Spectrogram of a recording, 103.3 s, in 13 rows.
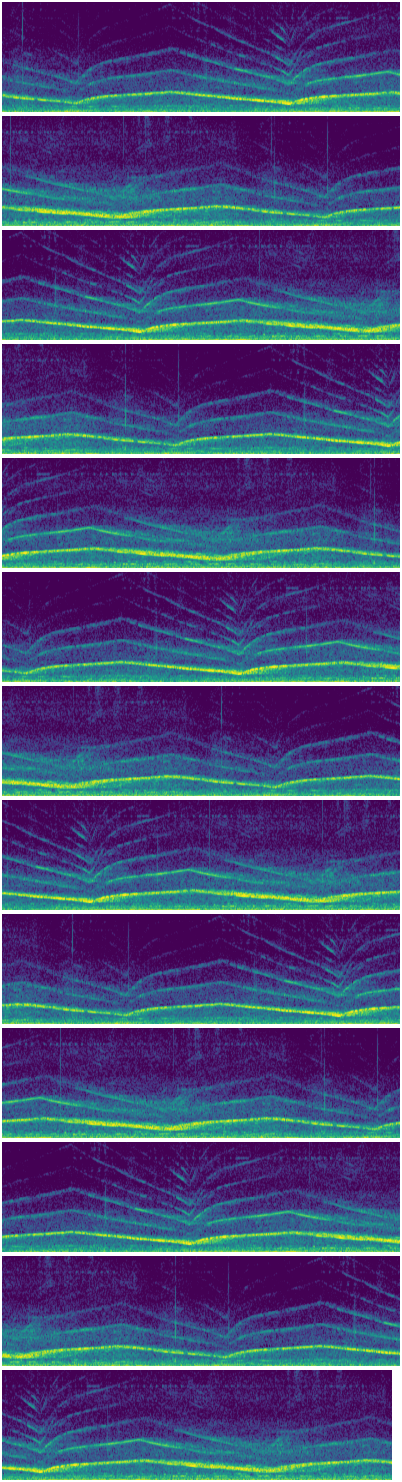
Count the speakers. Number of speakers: zero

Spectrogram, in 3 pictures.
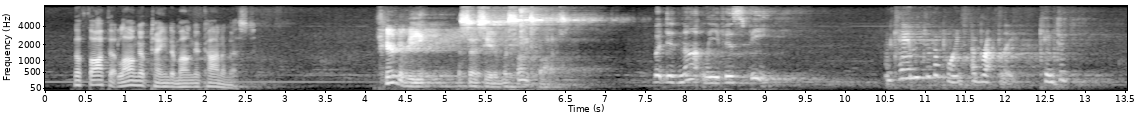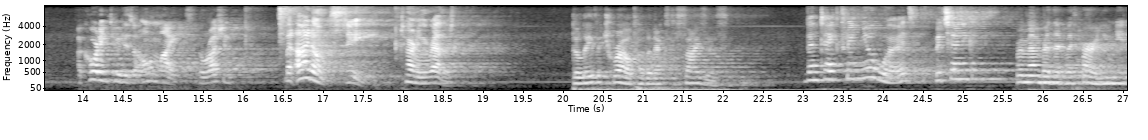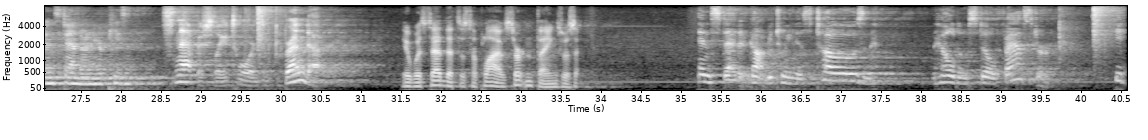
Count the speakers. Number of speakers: nine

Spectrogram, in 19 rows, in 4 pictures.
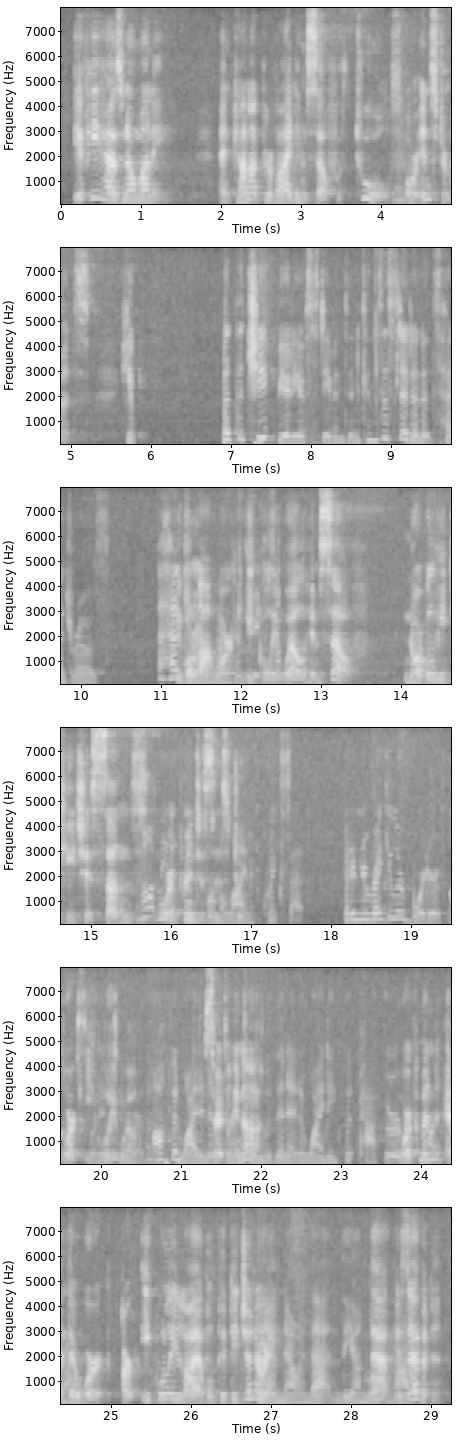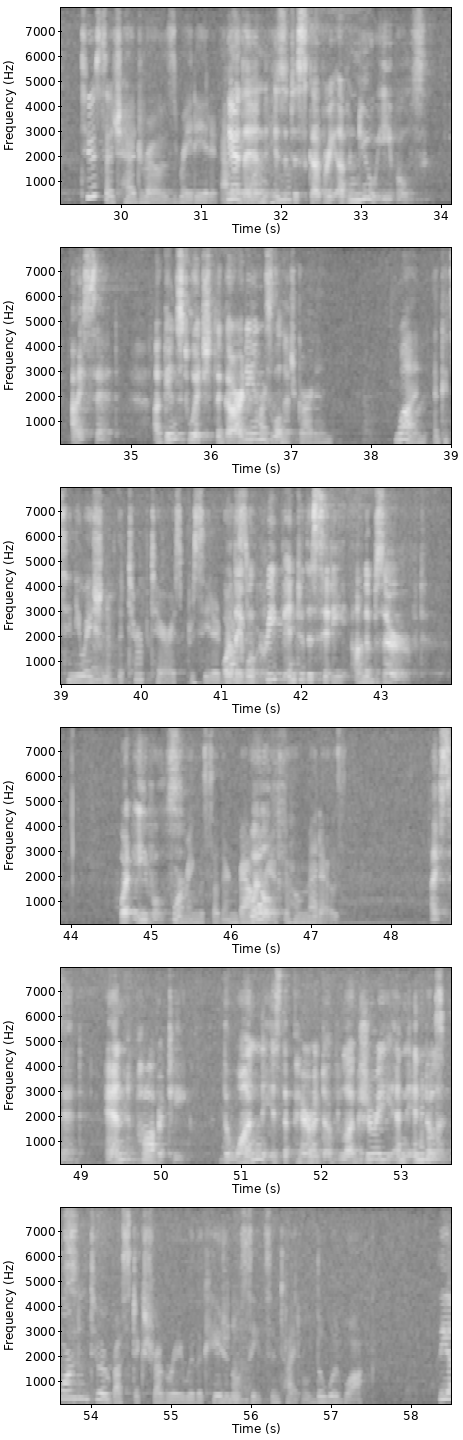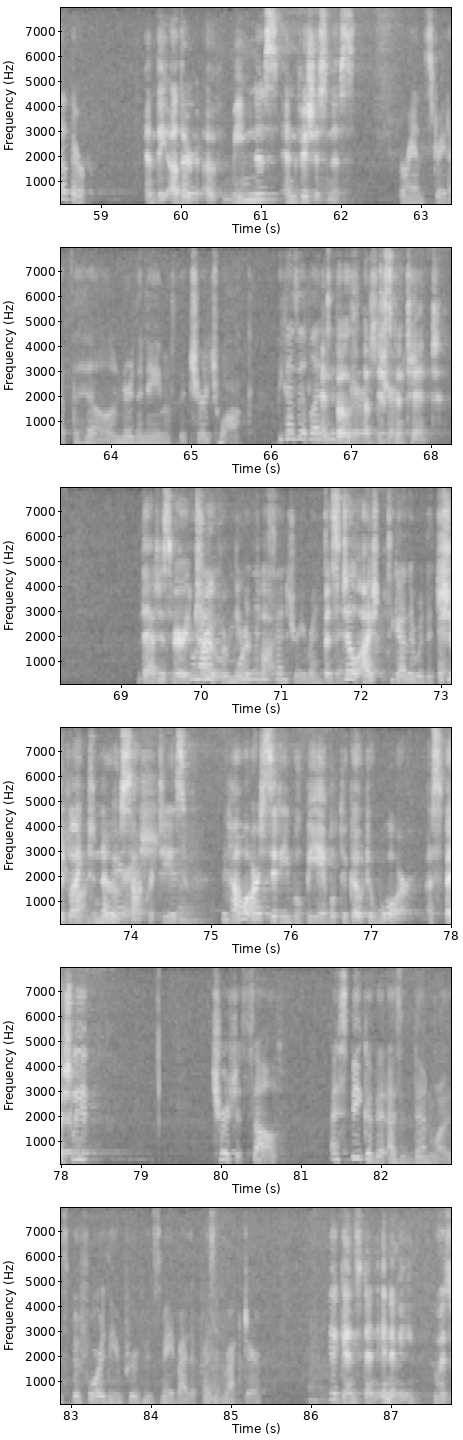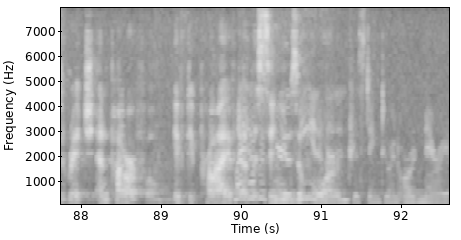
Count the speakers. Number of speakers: two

